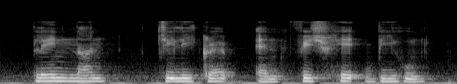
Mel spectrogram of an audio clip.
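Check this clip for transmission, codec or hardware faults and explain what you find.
One codec fault stands out: compressed frames skipped at 2.34 s. The decoder never played a run of whole frames, either missing or rejected as damaged, so the speech jumps ahead by roughly 150 ms, which fits about five 26.1 ms frames.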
